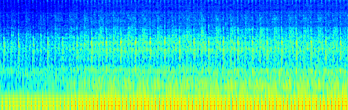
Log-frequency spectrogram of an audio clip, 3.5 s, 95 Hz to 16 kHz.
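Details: 2014 Mercedes with OM651 biturbo diesel, 300k mileage, at idle: a regular light knock about three per second, like a small hammer, near the turbo area, the same cold or hot; the source is not pinned down.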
